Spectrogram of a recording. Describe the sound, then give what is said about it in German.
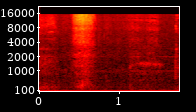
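A single short, breathy nose blow, a quick hissing burst of air through the nostrils, not loud, followed by a faint sniff and low background hum. “Entschuldigung, muss wir mal eben die Nase putzen.”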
